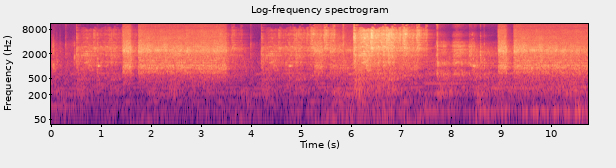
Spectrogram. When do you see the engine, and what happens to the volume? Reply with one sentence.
You can hear the engine from 0.0 to 10.7 s, getting louder then quieter.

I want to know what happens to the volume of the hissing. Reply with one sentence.
The loudness of the hissing goes down, then up.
